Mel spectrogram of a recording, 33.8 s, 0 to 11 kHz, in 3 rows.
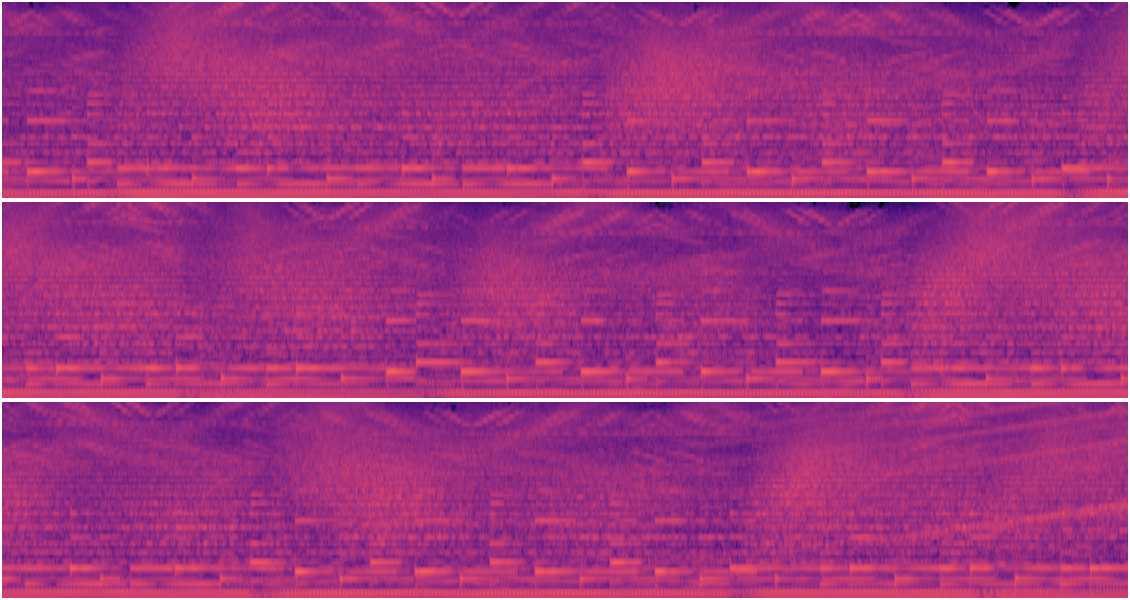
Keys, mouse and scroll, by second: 4.3 click, 6.3-6.9 alt+scroll down 1, 6.9 click, 9.9 ctrl+a, 10.6 click, 12.6 ctrl+d, 13.2 click, 15.8 shift+Left, 16.8 ctrl+s, 17.2 ctrl+Tab, 21.6 click, 32.4 click.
